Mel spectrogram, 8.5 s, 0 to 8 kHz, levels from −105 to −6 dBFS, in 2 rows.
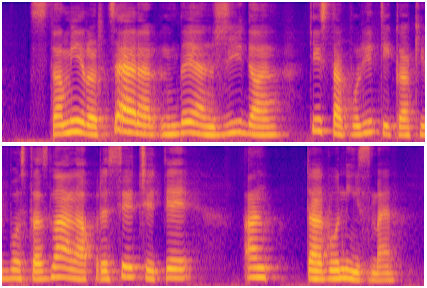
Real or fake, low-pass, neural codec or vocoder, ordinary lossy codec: fake; none; codec, 16 kHz, 1 kbps, FunCodec, trained on Chinese and English, 50 frames a second; none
